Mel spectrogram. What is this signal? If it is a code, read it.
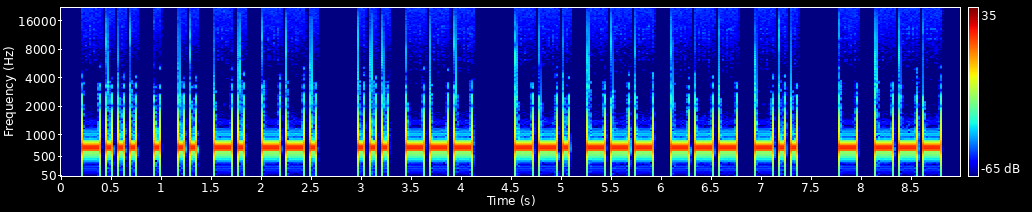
Morse code, heard as a keyed tone, about 20 wpm, 700 Hz. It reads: BEING SO GOOD TO
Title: Sentences from Top 1400 Words 20wpm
